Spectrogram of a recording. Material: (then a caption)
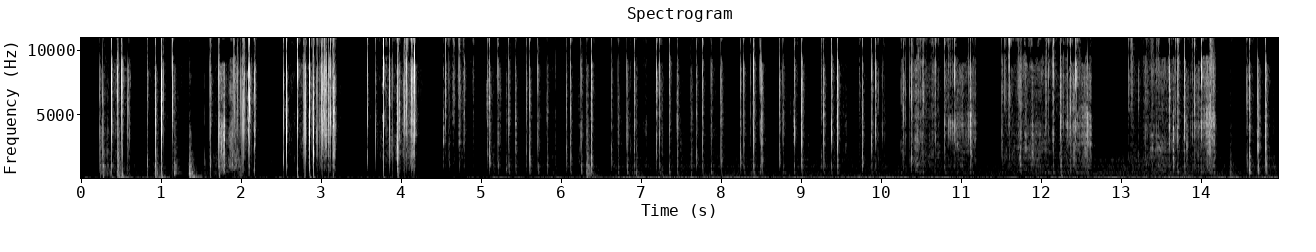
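Plastic. Long acrylic nails tap and scratch across the center hub of a Subaru steering wheel, a hollow, hard textured plastic airbag cover with a badge. Crisp, bright clicks come in quick clusters that are loud in the first few seconds, then soften into a steady stream of lighter taps and scratching. A low, constant rumble runs underneath throughout.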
